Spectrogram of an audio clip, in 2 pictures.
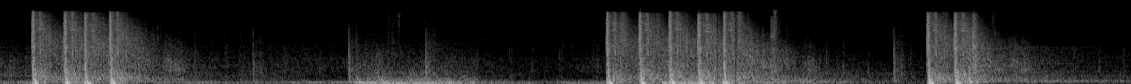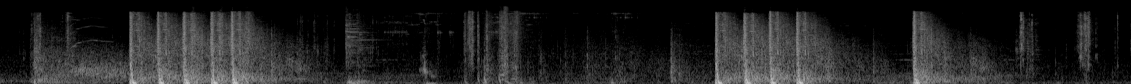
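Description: Gunfire rings out in quick bursts of shots, echoing after each burst.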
